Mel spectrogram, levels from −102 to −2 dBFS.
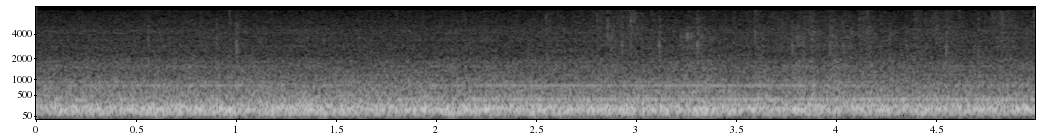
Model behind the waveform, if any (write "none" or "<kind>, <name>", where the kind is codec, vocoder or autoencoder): none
